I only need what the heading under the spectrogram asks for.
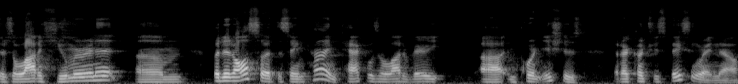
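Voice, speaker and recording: Against a quiet background, the speaker talks at a fairly quick pace with an American accent and lively intonation. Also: man. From US Midwest, Detroit. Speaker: author. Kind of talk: interview. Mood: warm, reflective. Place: cafe. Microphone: lapel.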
